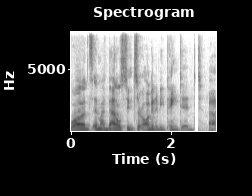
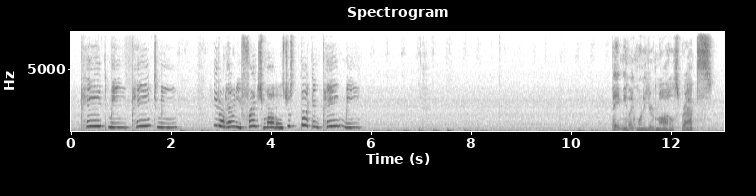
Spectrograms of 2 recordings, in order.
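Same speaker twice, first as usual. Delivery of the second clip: very high, soft, swooping squirrel squeak; 8 dB quieter than usual. Talking about clips of a show, acting out a line: high-pitched squirrel voice. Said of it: "In a high pitched voice like a squirrel".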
